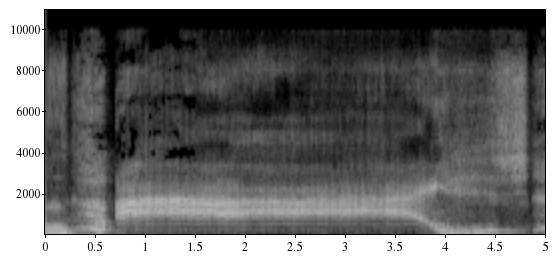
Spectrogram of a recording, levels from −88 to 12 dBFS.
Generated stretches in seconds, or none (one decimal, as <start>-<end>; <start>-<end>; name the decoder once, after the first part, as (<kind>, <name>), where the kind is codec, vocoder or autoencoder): 1.5-4.5 (autoencoder, DAC-VAE)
